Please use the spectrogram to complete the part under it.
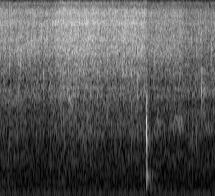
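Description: Koi fish frying in a pan for a water lily recipe gives a steady, even sizzle that holds throughout, with one short utensil knock near the end and no talking.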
